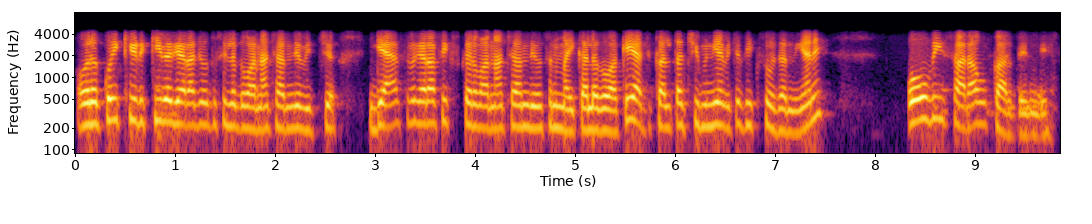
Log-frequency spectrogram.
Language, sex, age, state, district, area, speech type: Punjabi, female, 45-60, Punjab, Fazilka, rural, conversation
